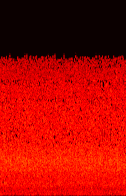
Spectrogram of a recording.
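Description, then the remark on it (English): A steady, full rush of water tumbling around rocks, constant from start to finish, a dense hiss-like roar with no voices or other sounds over it. “To go and sit on those rocks, you know, just in the middle of the water, so you feel absolutely encased in it.”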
